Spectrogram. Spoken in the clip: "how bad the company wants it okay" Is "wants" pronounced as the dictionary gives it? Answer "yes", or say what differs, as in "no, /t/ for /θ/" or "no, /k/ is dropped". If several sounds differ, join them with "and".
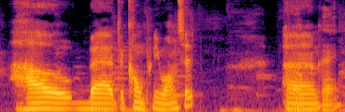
yes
